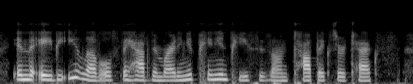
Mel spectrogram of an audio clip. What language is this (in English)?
English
